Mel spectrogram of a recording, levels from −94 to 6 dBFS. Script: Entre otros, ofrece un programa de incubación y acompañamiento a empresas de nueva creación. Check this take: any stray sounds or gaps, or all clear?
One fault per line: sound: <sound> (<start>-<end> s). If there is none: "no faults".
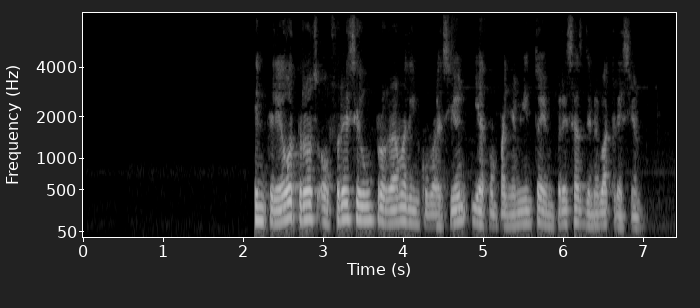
no faults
